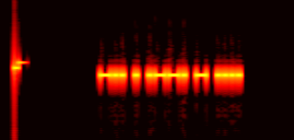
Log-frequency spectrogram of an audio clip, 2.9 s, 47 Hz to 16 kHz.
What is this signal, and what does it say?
Morse code, heard as a keyed tone, about 34 wpm, 700 Hz. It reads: DEPTH
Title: Sentences from Top 1200 Words - New Word Drill - 35wpm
